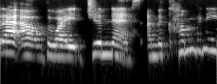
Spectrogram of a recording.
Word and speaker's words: Jeunesse: people right it's like how do you say the name is it jones is it jeunesse like all these different um ways of saying it guys it's jeunesse okay so let's get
